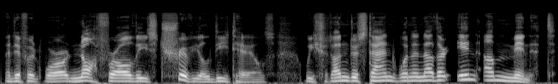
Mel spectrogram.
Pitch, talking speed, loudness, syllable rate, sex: 150 Hz, 195 wpm, -16 LUFS, 5.7 syllables/s, male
